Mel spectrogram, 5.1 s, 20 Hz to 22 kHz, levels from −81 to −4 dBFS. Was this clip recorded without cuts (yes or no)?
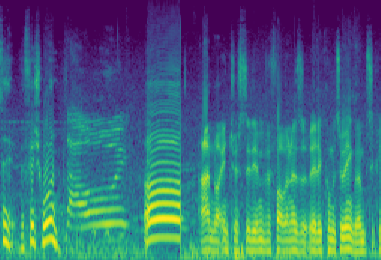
no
